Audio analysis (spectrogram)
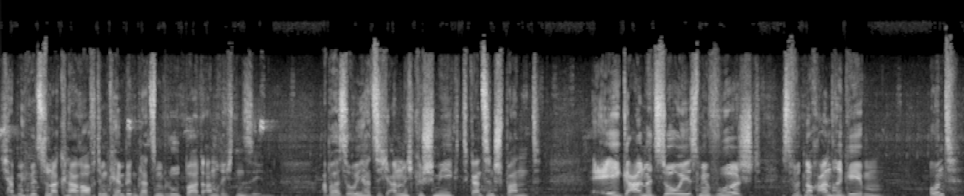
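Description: A man's voice: sits high, big pitch swings, fairly quick, a bit bright. An actor playing a brash, crude, swaggering teenage boy in a radio drama, with slangy, teasing speech. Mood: boastful. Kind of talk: colloquial radio drama dialogue.

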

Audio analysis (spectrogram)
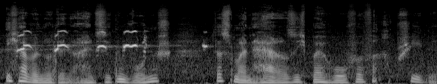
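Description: An actor playing a proud, stern warrior vassal who speaks resolutely. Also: male voice, sits low, wildly swooping pitch, normal speed, heavy background noise. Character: grim, proud warrior vassal, hard and defiant. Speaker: actor in radio drama. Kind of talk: formal radio play acting.

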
